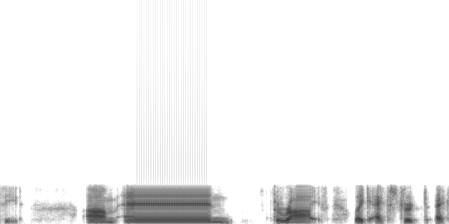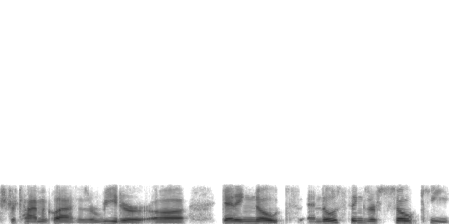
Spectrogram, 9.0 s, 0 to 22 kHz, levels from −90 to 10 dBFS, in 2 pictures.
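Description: It's a speech clip squeezed through the iLBC codec the whole way, and the damage is plainly audible. Nothing gets out below roughly 250 Hz or above 3.5 kHz, so it has that thin, phone-line narrowband feel. Each chunk of excitation is coded on its own with no help from the previous one, which gives the speech a slightly rough, synthetic grain. The character points to iLBC's 20 ms frame mode at about 15 kbps.

From 1.37 to 2.09 s there's a system hang loop. The machine or driver stalls while the sound hardware keeps replaying the same little slice of buffer, roughly 31 times. Each slice is 23.22 ms, which fits a 1024-sample buffer, so the repeats fuse into a steady buzz at about 43 Hz rather than a stutter. Hardly any audio seems to go missing around it.

Then there are two spots of lost iLBC frames, at 2.98 to 3.12 s (120 ms) and 7.60 to 7.65 s (40 ms), consistent with six and two 20 ms frames going missing. 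In both, the decoder papers over the hole by repeating the last pitch cycle with some noise mixed in, so you hear a held, faintly buzzy vowel-like sound. Since iLBC frames don't depend on each other, the speech snaps back right after each gap.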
